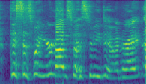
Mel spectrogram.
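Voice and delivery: breathless laughing aside. Real, not acted. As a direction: giggle at the mishap. Laughing on live stream.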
